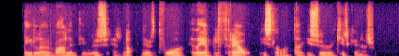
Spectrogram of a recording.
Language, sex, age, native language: Icelandic, male, 30-39, Icelandic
